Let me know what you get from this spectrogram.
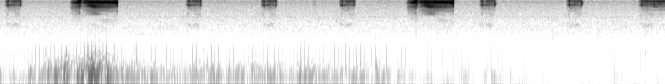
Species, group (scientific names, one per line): Eupholidoptera forcipata
Orthoptera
